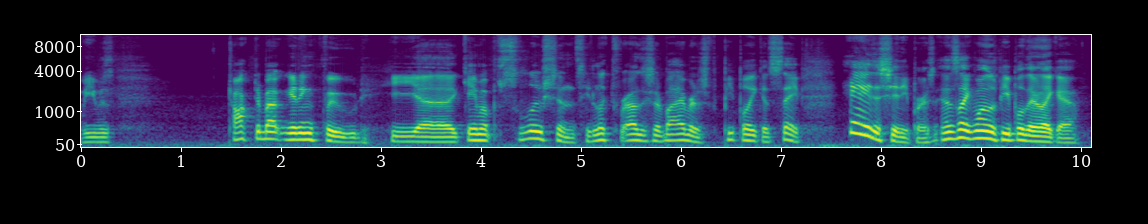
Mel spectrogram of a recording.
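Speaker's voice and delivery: ordinary delivery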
